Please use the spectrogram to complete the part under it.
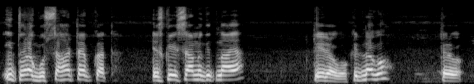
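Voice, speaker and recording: A high-voiced male teacher. He quizzes the class and answers himself, repeating key terms. The recording is close and dry. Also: fast, darkish tone, dry recording. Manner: asks questions and answers them himself, repeats key words. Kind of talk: classroom lesson.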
